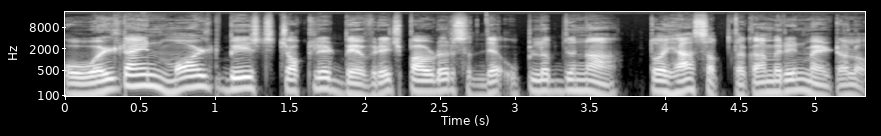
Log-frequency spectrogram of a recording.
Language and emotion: Goan Konkani, neutral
